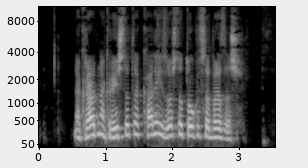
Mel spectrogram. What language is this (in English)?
Macedonian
